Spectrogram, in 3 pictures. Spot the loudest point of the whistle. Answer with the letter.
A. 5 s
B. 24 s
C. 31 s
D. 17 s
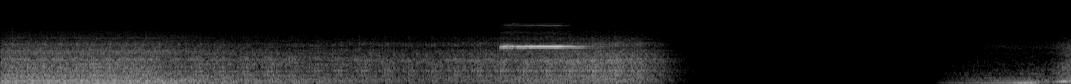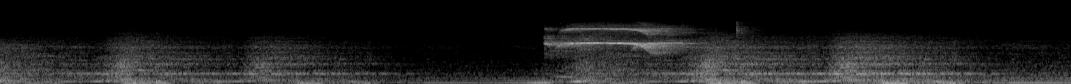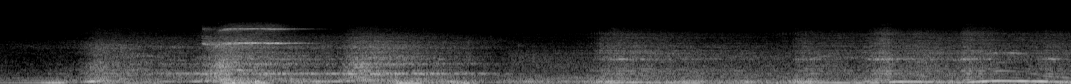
A.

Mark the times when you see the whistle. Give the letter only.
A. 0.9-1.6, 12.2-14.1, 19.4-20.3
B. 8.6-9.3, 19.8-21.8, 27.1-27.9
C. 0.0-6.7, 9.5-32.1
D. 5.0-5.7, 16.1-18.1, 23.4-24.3
D.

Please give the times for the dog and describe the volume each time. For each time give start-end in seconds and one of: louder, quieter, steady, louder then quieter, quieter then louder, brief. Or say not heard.
not heard.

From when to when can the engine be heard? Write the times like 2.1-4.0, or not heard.
0.0-6.7, 9.5-32.1.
